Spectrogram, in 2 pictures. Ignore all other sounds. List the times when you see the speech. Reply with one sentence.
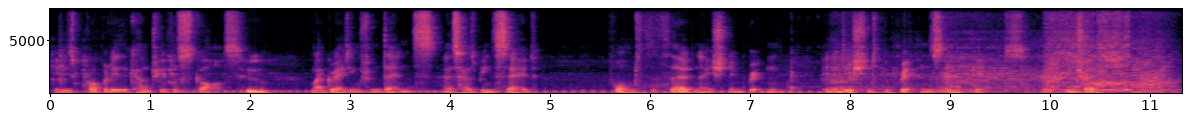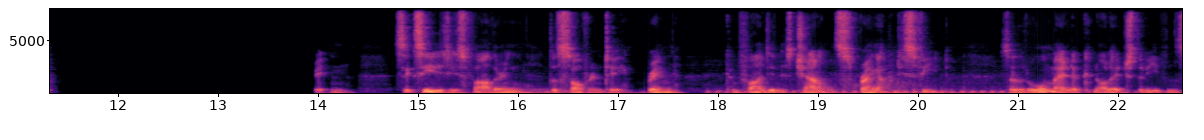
You can hear the speech from 0.0 to 10.6 s and from 13.9 to 22.6 s.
